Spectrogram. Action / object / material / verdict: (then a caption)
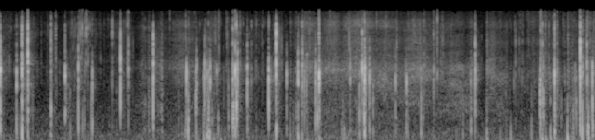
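scrape / laminated plastic-foil tea bag packet / plastic foil / none. Fingers squeeze and crinkle a small green plastic-foil tea bag packet of laminated film, holding a tea bag, near its edges. A rapid series of sharp, bright crackles and crisp crinkles pops out over a faint hiss, each snapping off almost instantly.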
